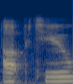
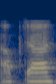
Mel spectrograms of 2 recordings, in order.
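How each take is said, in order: First: Both words are said fully with a clear t. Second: The words blur together into 'upda'. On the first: This is how people elsewhere say it. "We don't say up to" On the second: This is how local county people say it. "we say upda"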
